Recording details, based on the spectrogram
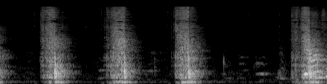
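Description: A knife dices onion on a cutting board for a home-cooked egg dish: four firm, evenly spaced chopping bursts, close and clear, with no talk.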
